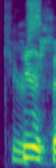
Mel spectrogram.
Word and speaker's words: Quirce: So, I guess the one that comes to mind is I have no idea how to pronounce this. Kurice? Q-U-I-R-C-E? – Kirse. – Kirse, there you go.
